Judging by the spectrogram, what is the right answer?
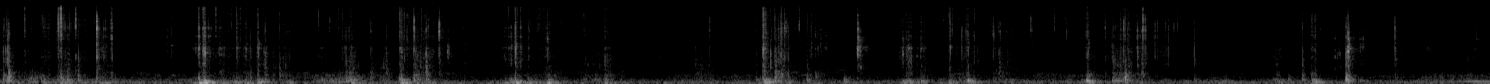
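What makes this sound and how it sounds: An oval, pink-green speckled bar of solid dry soap, held in the hand, is shaved with a utility knife blade. Each stroke makes a dry, crisp scraping crackle with bright edges over a low rumble, coming in irregular bursts with quiet gaps between.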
